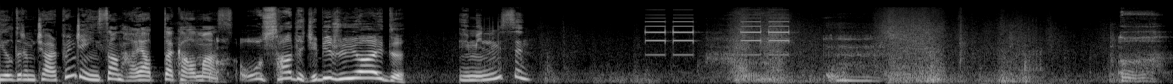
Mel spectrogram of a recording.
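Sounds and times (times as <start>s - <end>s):
speech: 0.0s - 5.6s
text message notification beeps: 6.5s - 8.0s.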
